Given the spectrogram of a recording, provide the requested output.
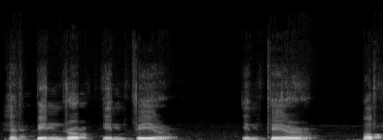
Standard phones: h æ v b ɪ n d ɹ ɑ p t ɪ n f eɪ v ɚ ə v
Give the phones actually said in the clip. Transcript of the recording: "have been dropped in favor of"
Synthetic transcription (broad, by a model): h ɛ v b ɪ n d ɹ ɑ p t ɪ n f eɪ f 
